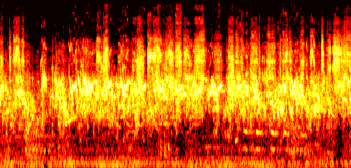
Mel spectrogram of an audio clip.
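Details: Breeding-season budgerigars in a group, chirping and squawking continuously in a lively, overlapping chatter of short high notes and warbles.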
